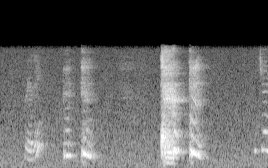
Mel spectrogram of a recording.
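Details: Real, unacted chesty cough from a woman during a phone call, said to be worst at night when lying down: bad, deep coughing fits interrupting her conversation.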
